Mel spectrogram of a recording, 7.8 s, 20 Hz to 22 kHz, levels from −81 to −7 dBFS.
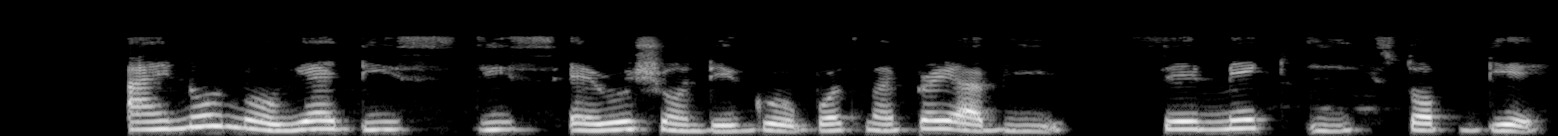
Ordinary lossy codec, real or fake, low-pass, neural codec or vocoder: none; real; 7.2 kHz; none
